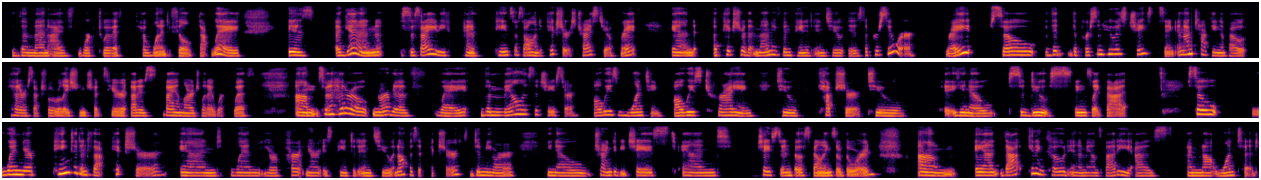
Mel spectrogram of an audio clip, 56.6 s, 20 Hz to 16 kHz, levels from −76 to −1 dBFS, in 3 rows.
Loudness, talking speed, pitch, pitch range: -22 LUFS, 135 wpm, 200 Hz, 185-225 Hz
